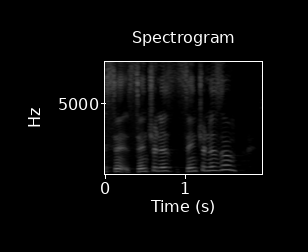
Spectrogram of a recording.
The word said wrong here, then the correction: syncretism: Syncretism. – Synchronism. – Syncretism. So synchronicity. The word synchronicity. – Right. – But with tism.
